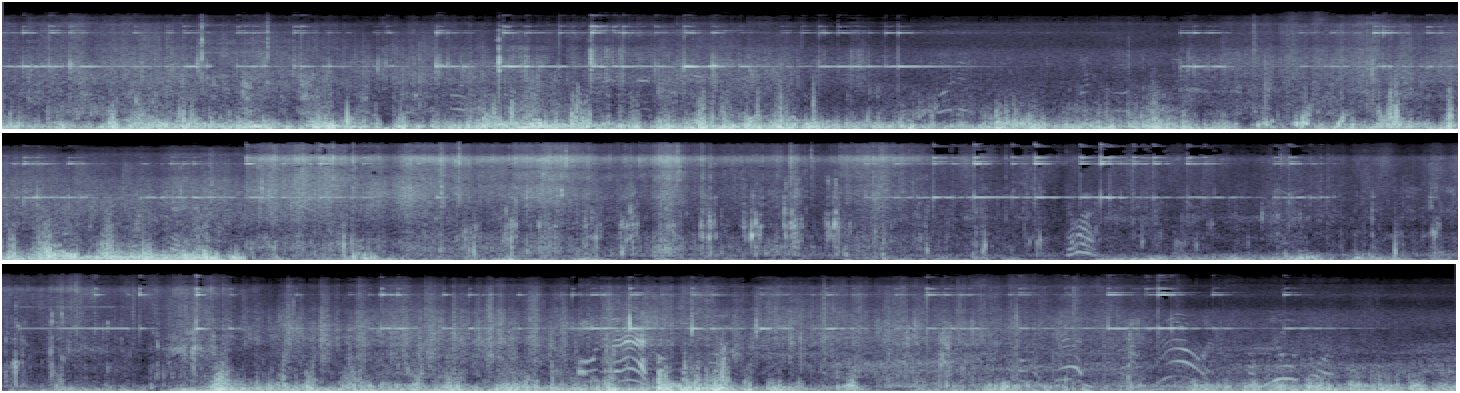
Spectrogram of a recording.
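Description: A bell on a French Brittany's collar rings steadily as the dog works through dry grass and cattails. Heavy rumbling movement noise from the dog pushing through the cover comes in the first half and again a few seconds from the end.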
